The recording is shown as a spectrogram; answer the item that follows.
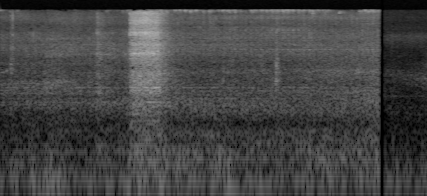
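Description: Outdoor background noise: a steady low rumble with one brief, louder rushing sound about a second and a half in. It cuts off abruptly just before the end.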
